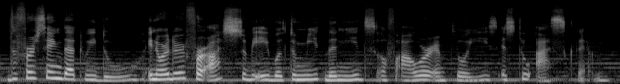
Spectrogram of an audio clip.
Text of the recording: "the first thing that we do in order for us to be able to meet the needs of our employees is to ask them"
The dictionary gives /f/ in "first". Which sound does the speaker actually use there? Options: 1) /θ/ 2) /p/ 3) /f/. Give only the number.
3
